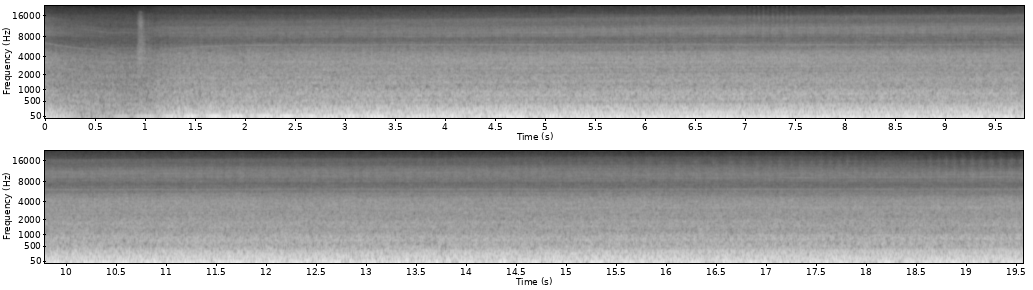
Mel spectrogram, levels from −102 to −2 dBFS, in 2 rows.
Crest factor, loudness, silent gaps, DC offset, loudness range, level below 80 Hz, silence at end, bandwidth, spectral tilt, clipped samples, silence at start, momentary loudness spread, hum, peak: 12 dB; -17 LUFS; none; under 0.1%; 0 LU; -18 dBFS; 0 s; 18.5 kHz; -5.5 dB/octave; under 0.1%; 0 s; 1 LU; none; -4 dBFS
